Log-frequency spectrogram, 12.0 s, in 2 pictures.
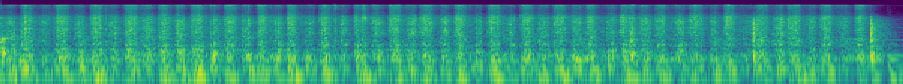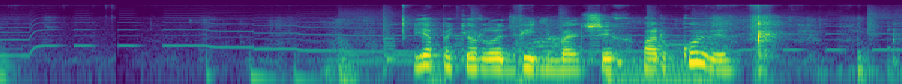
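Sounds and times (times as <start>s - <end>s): carrot rasping on metal grater: 0.0s - 5.9s.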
